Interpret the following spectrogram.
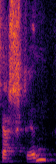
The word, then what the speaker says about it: Kerstin: And in case you're wondering how my name is pronounced, it's Kerstin, which is also a hard one.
